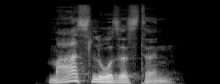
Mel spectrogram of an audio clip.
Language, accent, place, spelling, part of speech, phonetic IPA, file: German, Germany, Berlin, maßlosesten, adjective, [ˈmaːsloːzəstn̩], De-maßlosesten.ogg
- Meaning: 1. superlative degree of maßlos 2. inflection of maßlos: strong genitive masculine/neuter singular superlative degree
